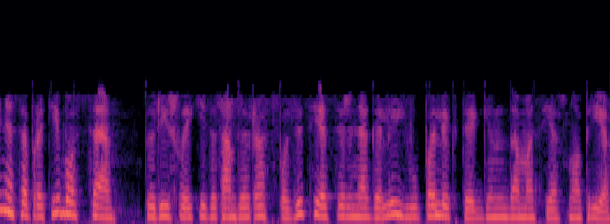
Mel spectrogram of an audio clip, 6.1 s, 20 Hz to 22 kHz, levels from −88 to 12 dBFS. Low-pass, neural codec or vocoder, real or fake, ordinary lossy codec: 7.2 kHz; none; real; AAC, 16 kbps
